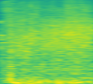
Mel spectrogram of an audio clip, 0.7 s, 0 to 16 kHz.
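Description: A missile launching from a fighter jet in Ace Combat 7 gives a brief, dense, roaring whoosh with heavy low rumble, loud and continuous for under a second.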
